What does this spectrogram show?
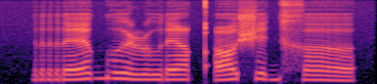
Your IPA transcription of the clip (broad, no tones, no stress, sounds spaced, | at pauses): r ɛ ɡʷ ɯ ɭ u ɾ ɛ i̯ qʼ o ʃ e ɡ x ʌ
